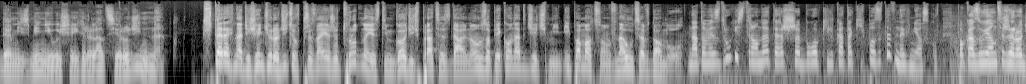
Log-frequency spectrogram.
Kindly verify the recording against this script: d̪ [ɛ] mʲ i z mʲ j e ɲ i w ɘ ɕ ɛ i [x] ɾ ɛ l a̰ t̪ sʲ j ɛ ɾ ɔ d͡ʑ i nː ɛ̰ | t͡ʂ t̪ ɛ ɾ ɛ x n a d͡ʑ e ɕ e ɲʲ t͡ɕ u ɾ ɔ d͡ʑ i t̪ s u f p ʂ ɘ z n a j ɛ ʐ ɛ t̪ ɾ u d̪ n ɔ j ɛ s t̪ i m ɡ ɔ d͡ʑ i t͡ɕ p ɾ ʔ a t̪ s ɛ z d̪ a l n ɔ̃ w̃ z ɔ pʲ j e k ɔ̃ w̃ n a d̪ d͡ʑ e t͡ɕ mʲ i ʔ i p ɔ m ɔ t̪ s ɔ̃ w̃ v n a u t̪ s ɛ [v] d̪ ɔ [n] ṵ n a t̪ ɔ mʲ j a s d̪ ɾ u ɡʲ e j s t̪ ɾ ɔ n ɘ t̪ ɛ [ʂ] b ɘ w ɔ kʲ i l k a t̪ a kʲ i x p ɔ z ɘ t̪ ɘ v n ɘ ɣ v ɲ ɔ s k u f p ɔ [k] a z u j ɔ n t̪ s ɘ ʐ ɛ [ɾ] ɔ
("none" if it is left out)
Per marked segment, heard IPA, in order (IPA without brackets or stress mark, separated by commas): ɛ, x, v, m, ʂ, k, ɾ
